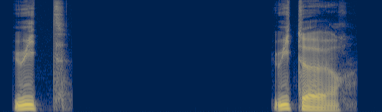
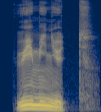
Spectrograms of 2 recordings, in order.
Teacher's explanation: The final consonant of huit is pronounced when the number occurs in isolation or before a vowel sound. · Shown in: first take · Before a consonant sound, it is not pronounced.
